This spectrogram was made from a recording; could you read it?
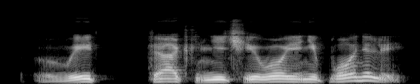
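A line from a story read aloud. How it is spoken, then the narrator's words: Through clenched teeth. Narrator (Russian): Процедил он сквозь сжатые зубы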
